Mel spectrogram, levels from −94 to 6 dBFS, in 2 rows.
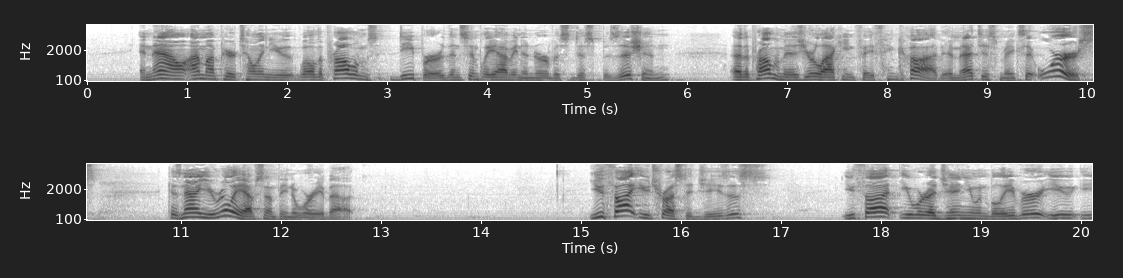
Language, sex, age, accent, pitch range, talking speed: English, male, 50-69, American, 95-155 Hz, 160 wpm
